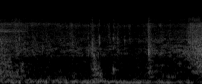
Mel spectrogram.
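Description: A quiet pause: faint, steady background hiss with one light tick about one and a half seconds in.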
